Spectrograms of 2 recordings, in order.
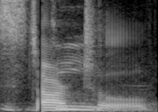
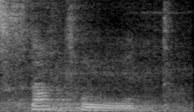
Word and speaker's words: startled: again startled startled startled remember to Clearly say the D at the end startled startled yes startled consonant at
